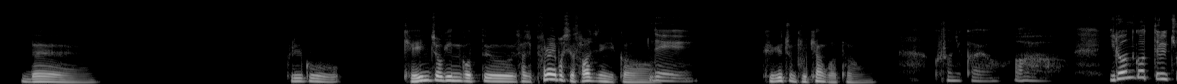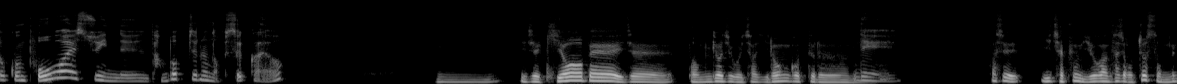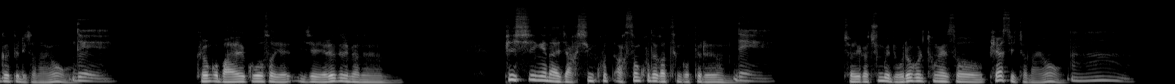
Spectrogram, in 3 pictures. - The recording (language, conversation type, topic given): Korean, unstructured, 기술 발전으로 개인정보가 위험해질까요?
- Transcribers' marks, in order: tapping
